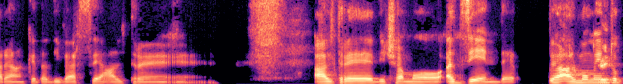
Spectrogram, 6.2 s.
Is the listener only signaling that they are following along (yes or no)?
yes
